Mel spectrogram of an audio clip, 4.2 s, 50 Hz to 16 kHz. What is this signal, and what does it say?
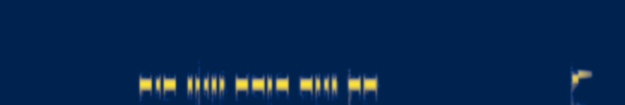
Morse code, heard as a keyed tone, about 44 wpm, 700 Hz. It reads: K5QBM
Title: USA Call Signs - 5 Characters - 6x Character Spacing - 45wpm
